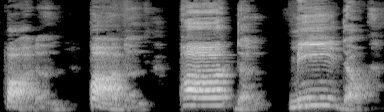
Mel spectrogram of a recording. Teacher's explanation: The stress is on the first syllable. Why? The reason is the don is a weak syllable.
